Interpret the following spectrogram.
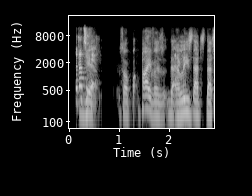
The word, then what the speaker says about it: Paiva: I heard it earlier and I was like, whoa, I didn't know that's how you pronounce it. I think it's like Halian or Halian Paiva. Paiva is at least how you say the last name.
